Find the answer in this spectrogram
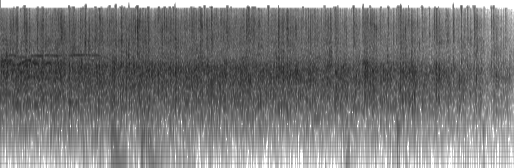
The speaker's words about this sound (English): Let's give one more round of applause for Coach Kevin Young. Thank you. An official welcome for Kevin Young, the new men's basketball coach at Brigham Young University. Those at the Marriott Center on their feet.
